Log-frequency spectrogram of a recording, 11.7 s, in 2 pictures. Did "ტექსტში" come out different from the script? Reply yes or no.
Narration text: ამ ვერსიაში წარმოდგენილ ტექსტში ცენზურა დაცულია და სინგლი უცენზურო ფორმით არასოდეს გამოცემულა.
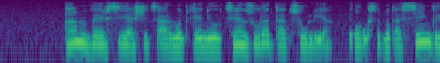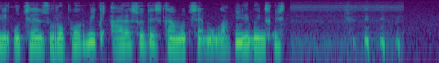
yes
